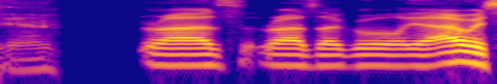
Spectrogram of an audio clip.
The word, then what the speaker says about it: Ra's al Ghul: Putin's gets his Ra's al Ghul. Yeah. I think that's how you're supposed to pronounce it, is Raz. Yeah. Ra's al Ghul.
